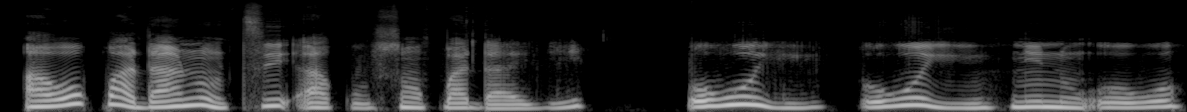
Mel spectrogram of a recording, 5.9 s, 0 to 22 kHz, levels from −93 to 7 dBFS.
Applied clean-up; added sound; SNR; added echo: neural mask model DeepFilterNet 3.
